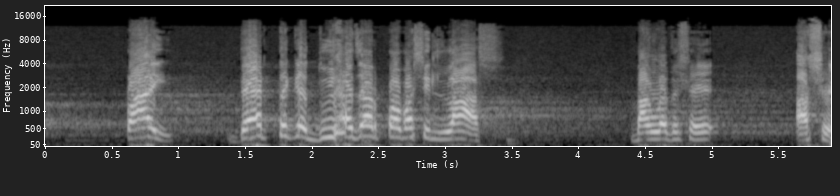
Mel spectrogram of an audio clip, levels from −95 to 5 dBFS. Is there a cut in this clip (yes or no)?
no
